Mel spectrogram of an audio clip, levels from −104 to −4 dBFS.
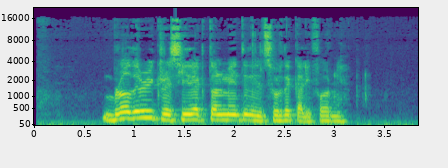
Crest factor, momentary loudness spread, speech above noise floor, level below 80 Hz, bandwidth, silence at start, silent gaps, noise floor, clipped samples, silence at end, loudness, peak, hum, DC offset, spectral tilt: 14 dB; 9 LU; 26 dB; -42 dBFS; 16.5 kHz; 0.05 s; none; -38 dBFS; under 0.1%; 0.1 s; -12 LUFS; 0 dBFS; none; under 0.1%; -5 dB/octave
